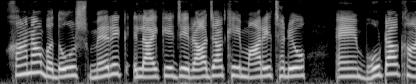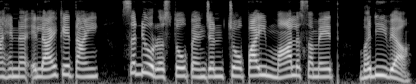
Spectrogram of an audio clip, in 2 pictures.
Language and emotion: Sindhi, neutral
